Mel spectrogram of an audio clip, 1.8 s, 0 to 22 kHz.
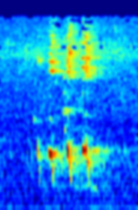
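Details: Three fluid, descending whistled notes from a Yellow Oriole, delivered rapidly in one short phrase, at Goomboora Park in Cairns, Queensland, Australia, 9 September 2022.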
